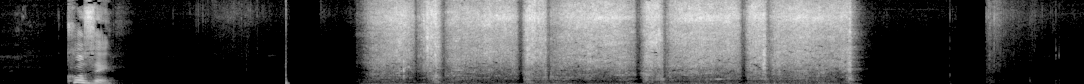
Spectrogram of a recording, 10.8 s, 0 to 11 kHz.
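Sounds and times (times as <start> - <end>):
speech: 0.7 - 1.2
file rasping along ski edges while sharpening: 3.6 - 8.6.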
